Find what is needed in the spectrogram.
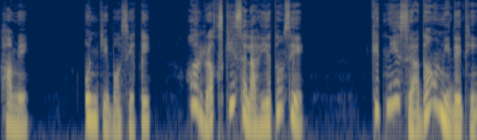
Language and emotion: Urdu, sad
